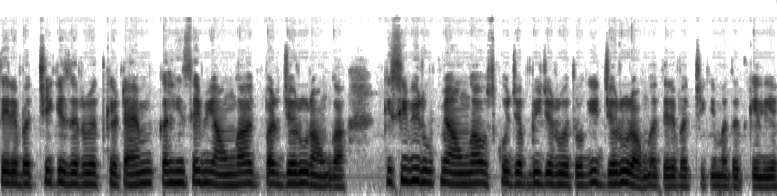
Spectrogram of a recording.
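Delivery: ordinary talk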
